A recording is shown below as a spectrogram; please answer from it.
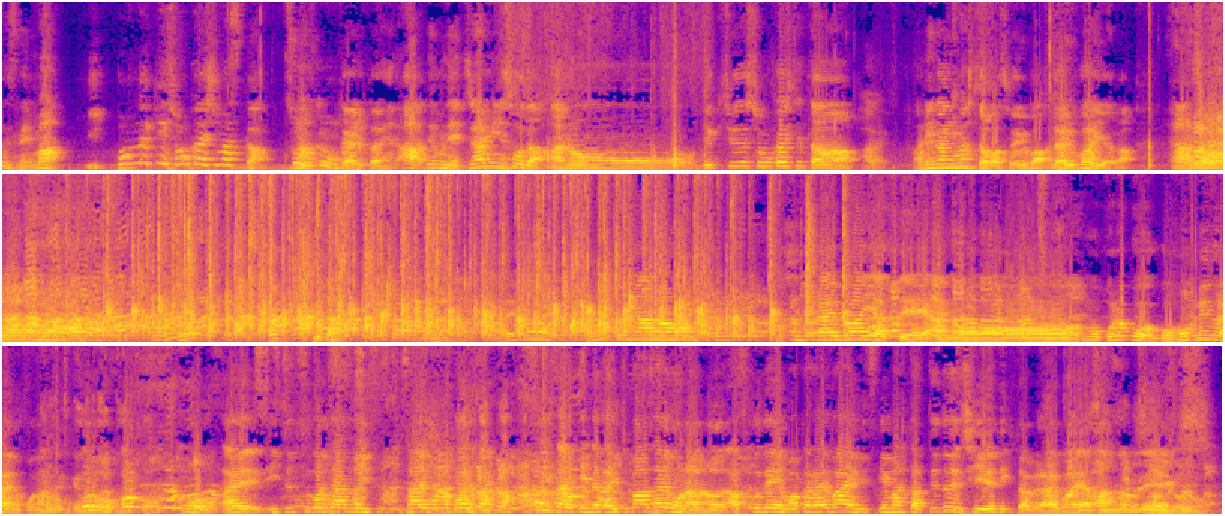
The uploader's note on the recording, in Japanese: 公開収録 inシネマスコーレ。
